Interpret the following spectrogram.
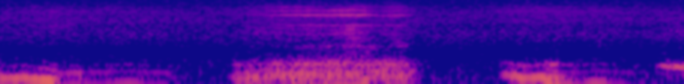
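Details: Low, throaty snoring from Chipi the beagle while asleep: a brief rattle, then a sustained, hoarse rumble lasting over a second, and the next rattling breath beginning, all against near silence.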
